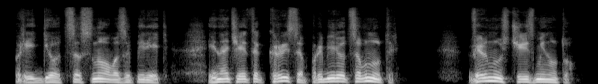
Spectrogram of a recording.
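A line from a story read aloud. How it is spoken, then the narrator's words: Quick whisper. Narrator (Russian): Он быстро зашептал своим спутникам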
